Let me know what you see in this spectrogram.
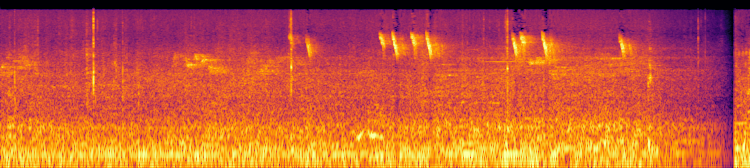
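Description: Birds chirping: short, high, falling calls in small clusters over a steady outdoor background hum. The sound fades out and cuts off just before the end.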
